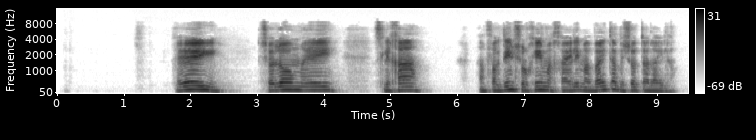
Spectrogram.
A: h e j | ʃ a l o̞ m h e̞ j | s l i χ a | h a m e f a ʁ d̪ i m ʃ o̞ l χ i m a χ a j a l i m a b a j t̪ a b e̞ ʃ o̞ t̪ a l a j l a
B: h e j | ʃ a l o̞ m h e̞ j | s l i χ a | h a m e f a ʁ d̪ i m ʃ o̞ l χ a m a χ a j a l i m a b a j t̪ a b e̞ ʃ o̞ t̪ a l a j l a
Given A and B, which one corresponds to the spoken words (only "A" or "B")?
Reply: A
